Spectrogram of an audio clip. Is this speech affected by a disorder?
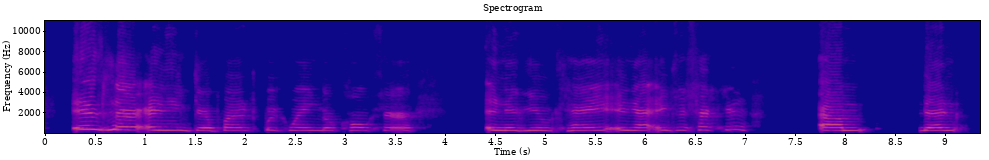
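Yes: cerebral palsy; from birth; impaired speech.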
